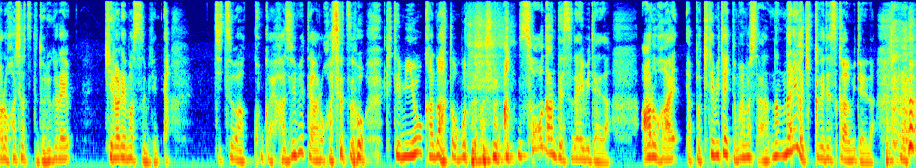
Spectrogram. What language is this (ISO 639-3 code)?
jpn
